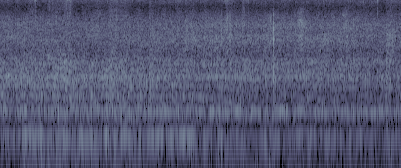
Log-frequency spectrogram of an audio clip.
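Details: Honey bees at a natural nest building comb and storing honey. The bees produce a steady, low buzzing drone, with a slight rumbling undertone beneath the hum.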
